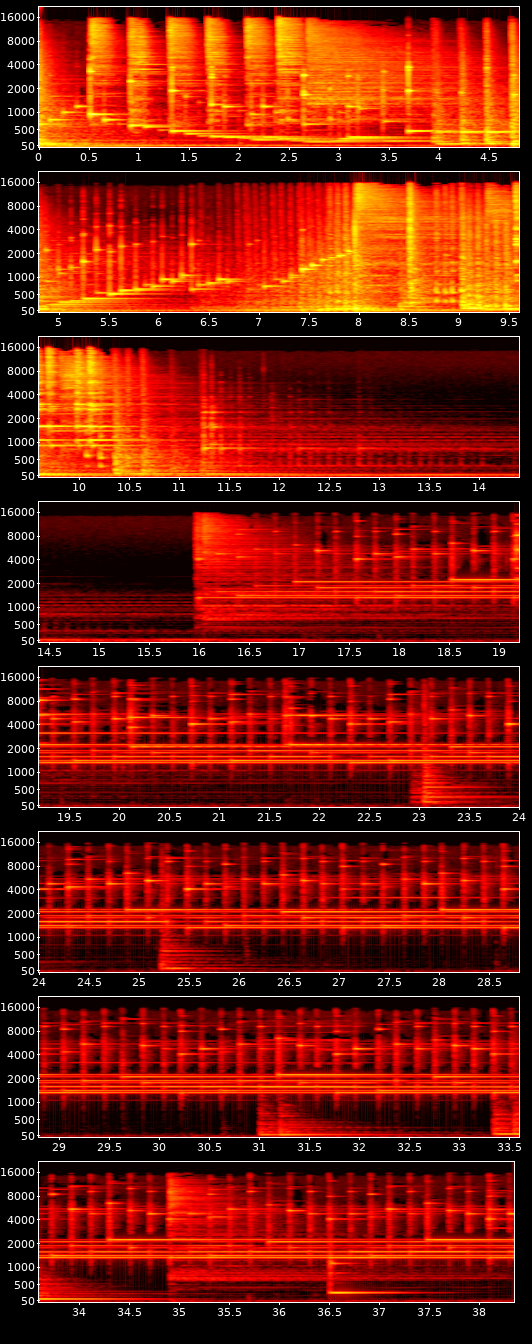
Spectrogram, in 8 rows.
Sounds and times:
Marimba, xylophone: 0.0s - 13.5s, 16.0s - 38.3s.

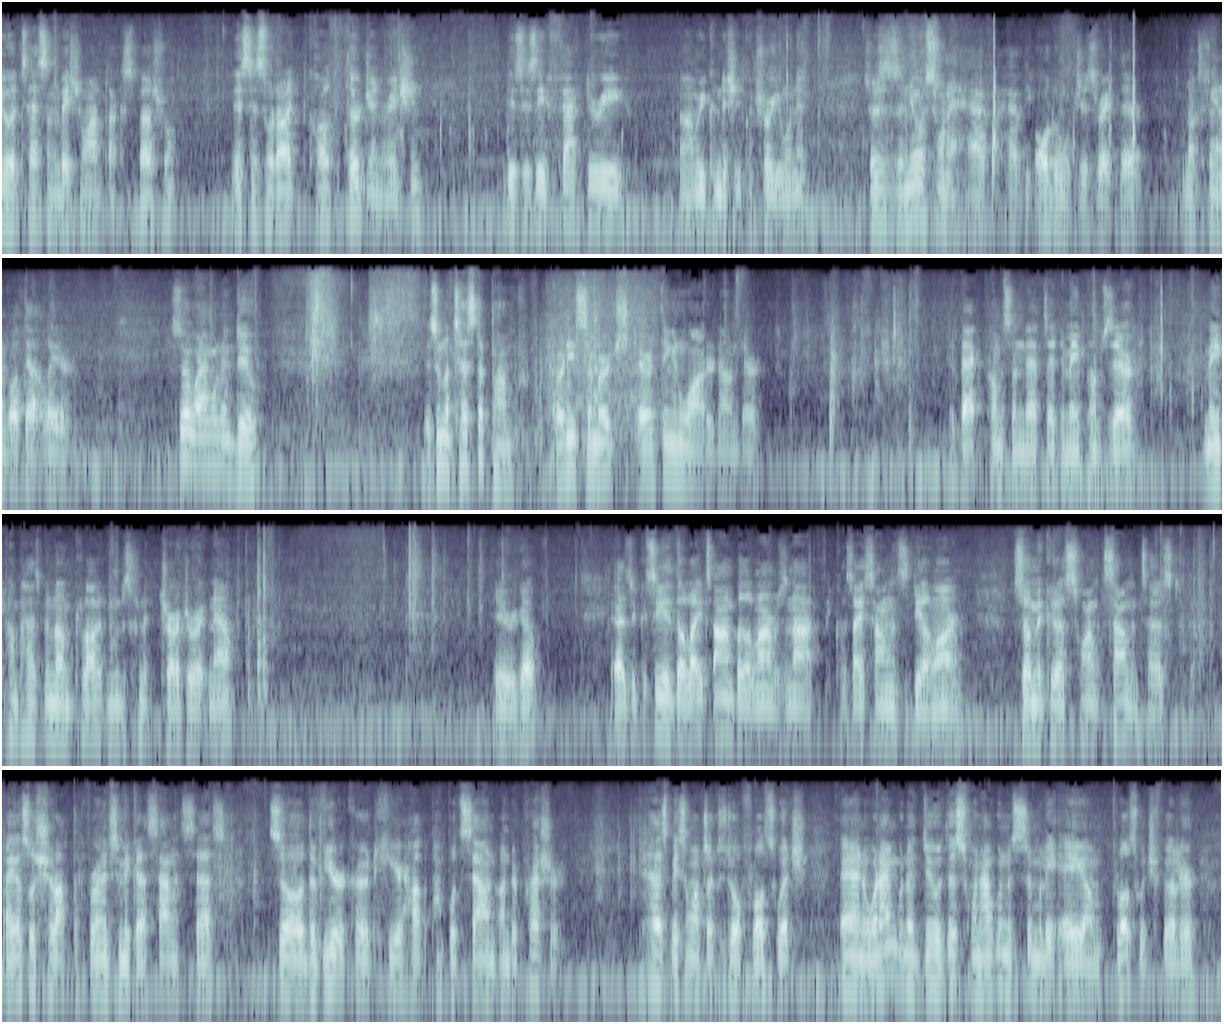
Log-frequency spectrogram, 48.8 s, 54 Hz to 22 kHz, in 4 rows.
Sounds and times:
Speech: 0.0s - 4.2s, 5.0s - 13.0s, 13.9s - 14.8s, 16.4s - 19.8s, 21.7s - 23.6s, 24.2s - 26.8s, 29.3s - 29.9s, 30.5s - 42.3s, 43.0s - 48.6s.

